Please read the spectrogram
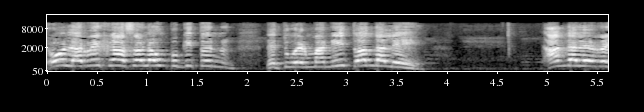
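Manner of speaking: loud, high call across the room. Real, not acted. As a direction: call Rejas over, coaxing. Calling out to Rejas across the room.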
